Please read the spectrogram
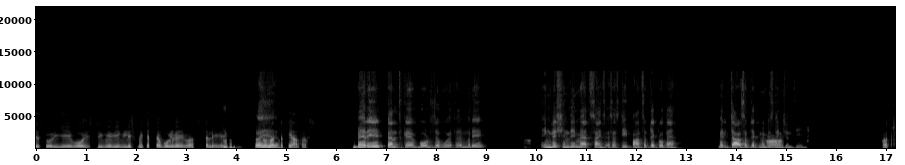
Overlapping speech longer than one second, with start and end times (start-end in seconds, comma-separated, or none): none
